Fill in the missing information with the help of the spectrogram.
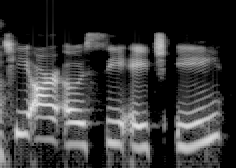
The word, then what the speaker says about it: troche: Troche. It's oh. T R O C H E. Okay. The French pronunciation is troche, but Americans oh. call it a troche, which is uh, it, yeah.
